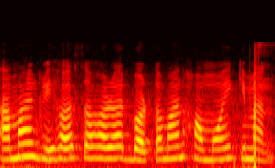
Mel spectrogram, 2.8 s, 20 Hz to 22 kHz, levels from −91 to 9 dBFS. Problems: constant background noise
